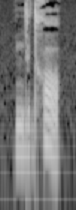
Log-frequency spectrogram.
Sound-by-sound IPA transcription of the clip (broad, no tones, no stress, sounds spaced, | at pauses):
n d ɨ d x ɒ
